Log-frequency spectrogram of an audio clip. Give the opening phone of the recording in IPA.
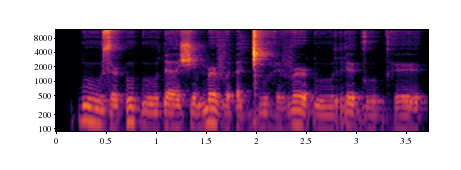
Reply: ɓ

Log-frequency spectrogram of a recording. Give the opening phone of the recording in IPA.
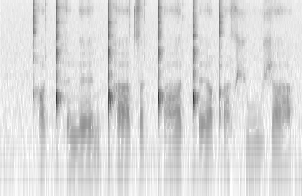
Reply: qʰ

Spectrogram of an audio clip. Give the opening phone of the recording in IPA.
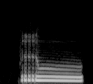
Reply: r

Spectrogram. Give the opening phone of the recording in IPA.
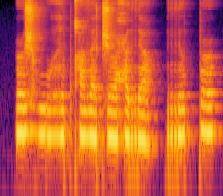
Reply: ə˞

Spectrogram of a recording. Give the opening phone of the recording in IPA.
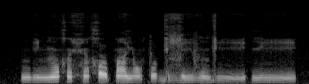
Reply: ŋ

